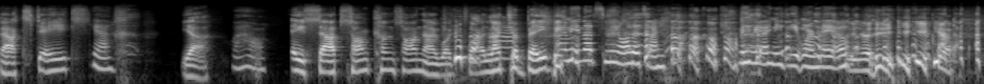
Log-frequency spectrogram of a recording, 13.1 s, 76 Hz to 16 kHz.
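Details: Dysarthria in a 32-year-old man with cerebral palsy, which he says affects his speech coordination and walking.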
